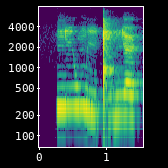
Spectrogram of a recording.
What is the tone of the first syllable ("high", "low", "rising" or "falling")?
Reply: high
